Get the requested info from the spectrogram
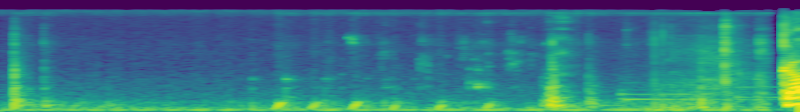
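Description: Whisky glugging from a nearly full bottle as it is poured into a stemmed tasting glass: a quick run of soft gurgles, about five a second, through the middle. A voice and music start right at the end.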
